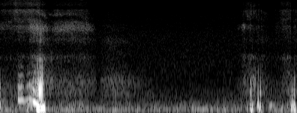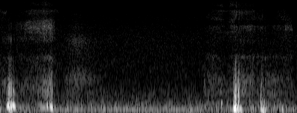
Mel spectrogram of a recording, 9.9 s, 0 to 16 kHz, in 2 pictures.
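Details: A dog snores in its sleep. Short nasal snorts and rasping breaths come at about 0.6, 4, 5 and 9 seconds, with quiet pauses between them.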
